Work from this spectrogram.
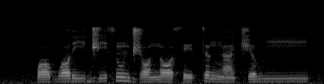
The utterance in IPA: k͡pɔ˨bɔ˧ ɾiː˧d͡ʒi˧sũ˦ d͡ʒɔ˨nɔ˨se˨tə˧ ŋã˨t͡ʃə˧viː˦

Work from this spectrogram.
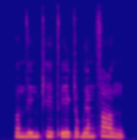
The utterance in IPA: ʌndeːŋʈʰe tʼeːʈʌbɛŋ sˤʌːŋ

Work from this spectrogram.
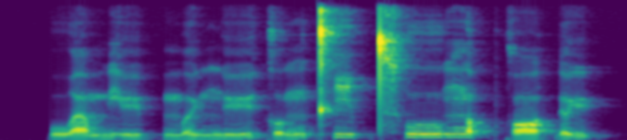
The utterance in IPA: wɐ˨˥mjyː˧p̚mɵ˧ɥ ŋyː˨˥kʊ˨˥ŋ t̪ʰiː˥p̚t͡sʰuː˥ ŋɐ˥p̚ kɔː˨t̚ɵ˧ɥ

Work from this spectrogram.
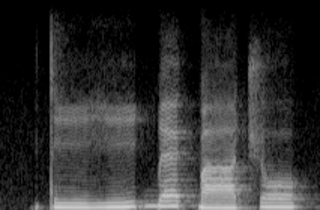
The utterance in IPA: tiː˨ ɣiː˨˦ɡ͡bɛ˦k͡paː˨t͡ʃo˦

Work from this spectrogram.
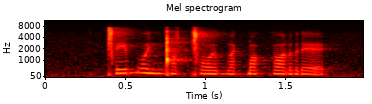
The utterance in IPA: ǀebɔɪ̯ŋ͡ǃɒ ǀɔə̯bak͡pɒ kɒrɛ

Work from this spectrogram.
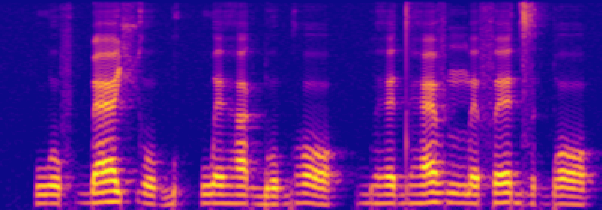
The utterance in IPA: wofɡ͡bæçoɡ | wɛɦaɡ͡boɡʱɔ | bʱɛdʱæv ŋ͡mɛfɛd͡zəɡ͡bɔ

